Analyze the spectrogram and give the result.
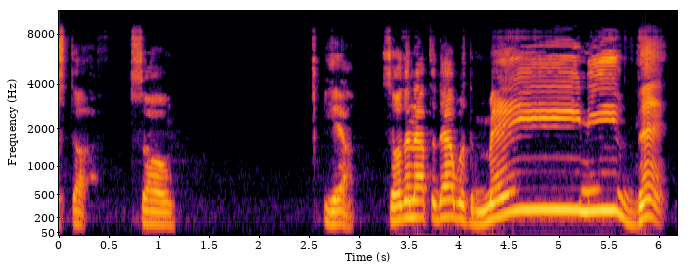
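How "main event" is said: drawn-out, higher announcement; Mark Henry. Retold or imitated. Host announcing the main event, drawn-out impression. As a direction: stretch it like a hype announcer. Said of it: "Shout out Mark Henry".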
